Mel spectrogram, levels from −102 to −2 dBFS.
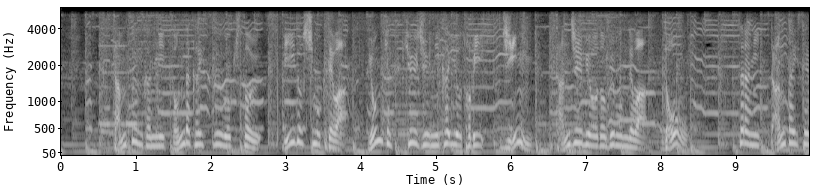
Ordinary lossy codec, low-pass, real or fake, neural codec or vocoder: none; 5.4 kHz; real; none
